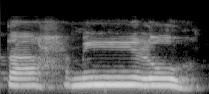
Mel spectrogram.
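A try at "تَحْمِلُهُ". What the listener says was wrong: Tahmiluh, mi-nya pendek. Tahmiluh. tahmiluh. Enggak miluh, tapi miluh. Mi-nya pendek.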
